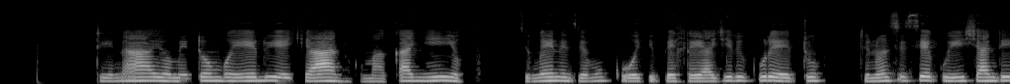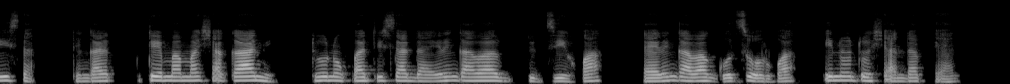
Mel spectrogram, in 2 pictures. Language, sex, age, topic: Ndau, female, 36-49, health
